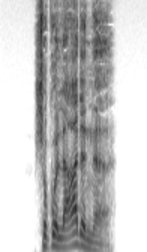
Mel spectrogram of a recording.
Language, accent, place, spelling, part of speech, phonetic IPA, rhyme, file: German, Germany, Berlin, schokoladene, adjective, [ʃokoˈlaːdənə], -aːdənə, De-schokoladene.ogg
- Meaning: inflection of schokoladen: 1. strong/mixed nominative/accusative feminine singular 2. strong nominative/accusative plural 3. weak nominative all-gender singular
